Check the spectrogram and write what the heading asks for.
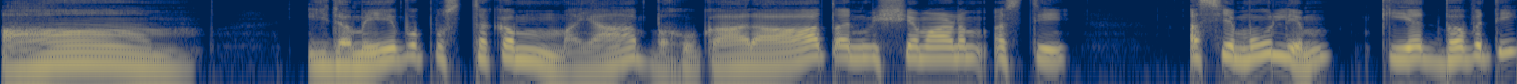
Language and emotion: Sanskrit, surprised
